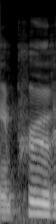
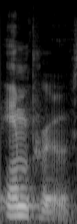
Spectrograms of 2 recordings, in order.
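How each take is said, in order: First: Said in the usual way. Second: "improve" stressed on the first syllable; "improve" misstressed strong-weak, IM-prove; switched stress. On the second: Shown as a demonstration. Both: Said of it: "they switch the stress pattern on it".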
